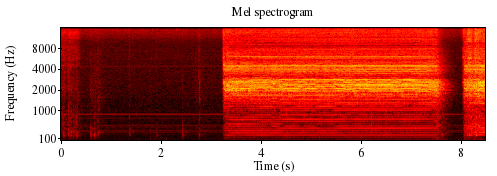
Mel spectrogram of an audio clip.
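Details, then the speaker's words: 2008+ Harley ABS brake bleed via ITM HD1 flush utility, rear brake pedal held, battery fully charged: clicks then steady buzzing HCU pump motor whine for about four seconds, stops, restarts; normal ABS pump run. "and we're going to press and hold the rear brake pedal and click the continue button, and we'll hear the HCU motor kick"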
